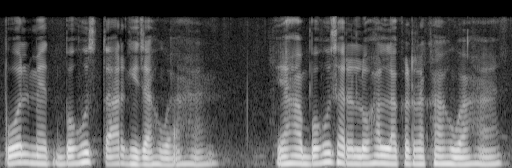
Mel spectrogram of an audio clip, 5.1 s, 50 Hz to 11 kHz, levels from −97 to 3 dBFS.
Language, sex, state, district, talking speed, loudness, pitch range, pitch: Hindi, male, Jharkhand, Palamu, 185 wpm, -14 LUFS, 135-150 Hz, 140 Hz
